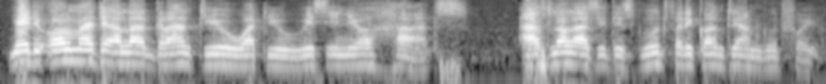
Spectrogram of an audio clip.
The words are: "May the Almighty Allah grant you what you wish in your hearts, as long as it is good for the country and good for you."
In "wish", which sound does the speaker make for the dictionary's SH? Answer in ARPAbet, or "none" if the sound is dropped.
S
